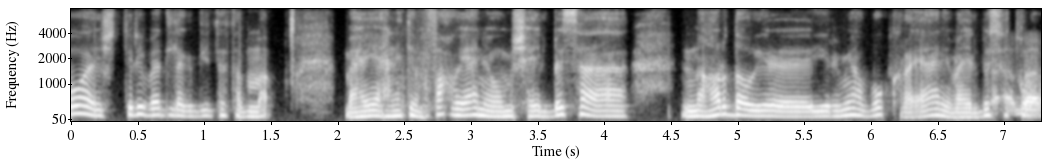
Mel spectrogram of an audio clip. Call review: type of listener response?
taking over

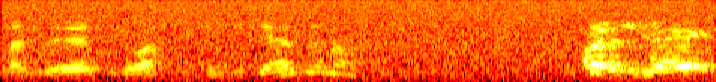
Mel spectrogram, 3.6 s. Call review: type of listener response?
taking over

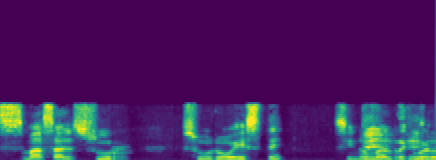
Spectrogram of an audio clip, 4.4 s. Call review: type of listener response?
taking over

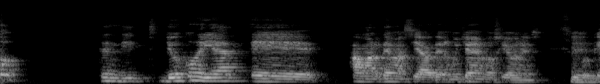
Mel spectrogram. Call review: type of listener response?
listening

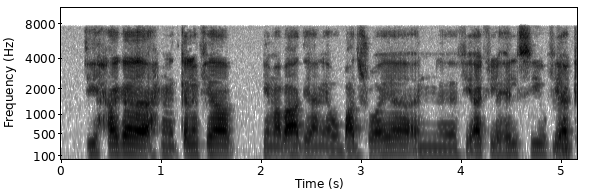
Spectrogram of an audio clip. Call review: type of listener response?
listening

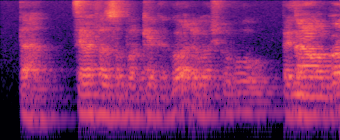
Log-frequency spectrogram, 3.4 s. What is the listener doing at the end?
taking over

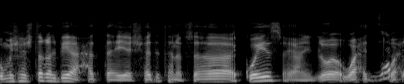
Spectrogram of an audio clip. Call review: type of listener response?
listening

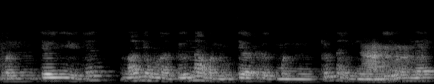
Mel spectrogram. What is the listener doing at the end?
listening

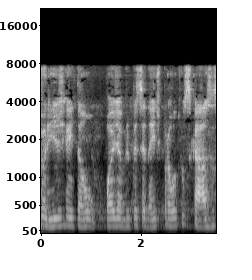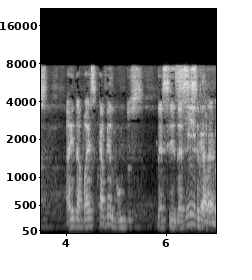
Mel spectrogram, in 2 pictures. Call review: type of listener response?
taking over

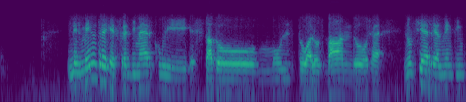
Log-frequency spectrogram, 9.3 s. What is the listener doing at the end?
listening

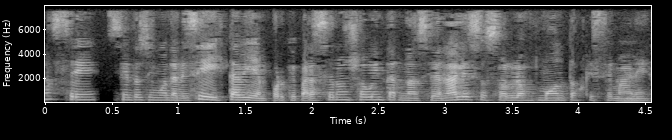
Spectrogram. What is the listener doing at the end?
taking over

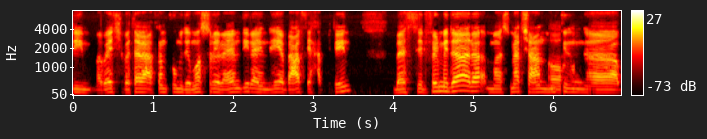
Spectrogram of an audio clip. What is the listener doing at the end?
listening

